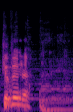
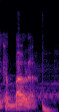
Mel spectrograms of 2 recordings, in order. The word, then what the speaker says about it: Kubota: Kabuta. You say Kabuta? Yeah. Did I pronounce it wrong? I think it's Kubota. Fuck.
